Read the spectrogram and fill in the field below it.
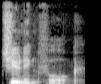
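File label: "tuning fork", British English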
